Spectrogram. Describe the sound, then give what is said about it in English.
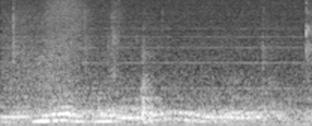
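A cat named Archie growls low and steadily while eating, a continuous rumbling drone that wavers slightly in pitch for about two seconds, quiet, with no talking. “Is Archie growling while he eats? Yeah, sure is.”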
